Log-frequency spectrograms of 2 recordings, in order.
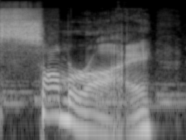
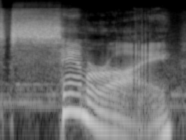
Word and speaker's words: samurai: And and the funny thing about the SMT pronunciation is it's wrong. It's not samurai. It is samurai.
